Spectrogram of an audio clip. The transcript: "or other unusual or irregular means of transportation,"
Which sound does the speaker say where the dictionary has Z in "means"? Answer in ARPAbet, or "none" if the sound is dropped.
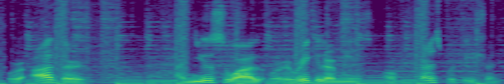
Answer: S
